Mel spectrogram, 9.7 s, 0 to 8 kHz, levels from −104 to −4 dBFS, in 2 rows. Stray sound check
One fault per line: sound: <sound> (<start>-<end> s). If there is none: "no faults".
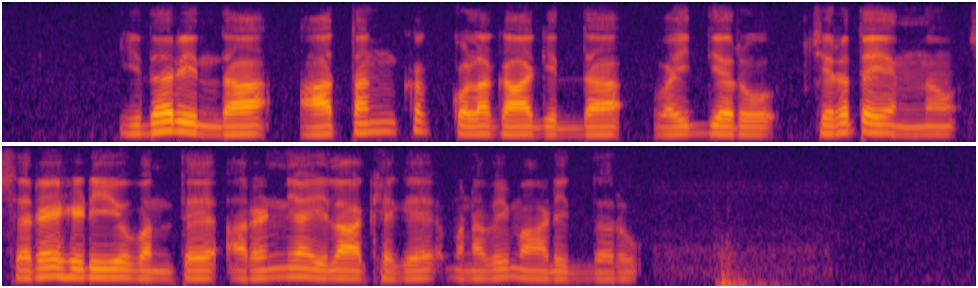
sound: thud (8.4-8.9 s)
